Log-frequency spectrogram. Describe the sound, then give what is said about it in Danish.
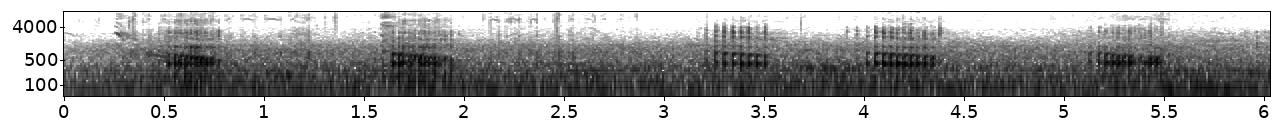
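A large red deer stag bellows in the rut, giving five short, deep grunting roars at uneven intervals over steady outdoor background noise. “Det er en stor hjort i brunst.”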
